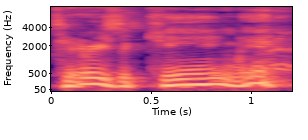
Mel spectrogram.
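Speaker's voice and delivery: mock Puerto Rican male accent. Retelling a face-off where Carlos speaks up, imitating Carlos's Puerto Rican accent. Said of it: "He was Puerto Rican with his accent".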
